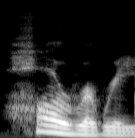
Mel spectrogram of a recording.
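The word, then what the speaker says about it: horary: we made this episode how do you spell it h o r a r y horrory hary time yeah so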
